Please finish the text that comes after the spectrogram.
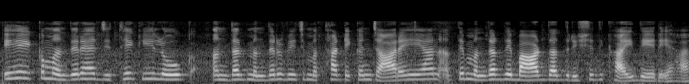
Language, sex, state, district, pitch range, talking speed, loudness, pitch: Punjabi, female, Punjab, Pathankot, 210-240 Hz, 210 wpm, -19 LUFS, 225 Hz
